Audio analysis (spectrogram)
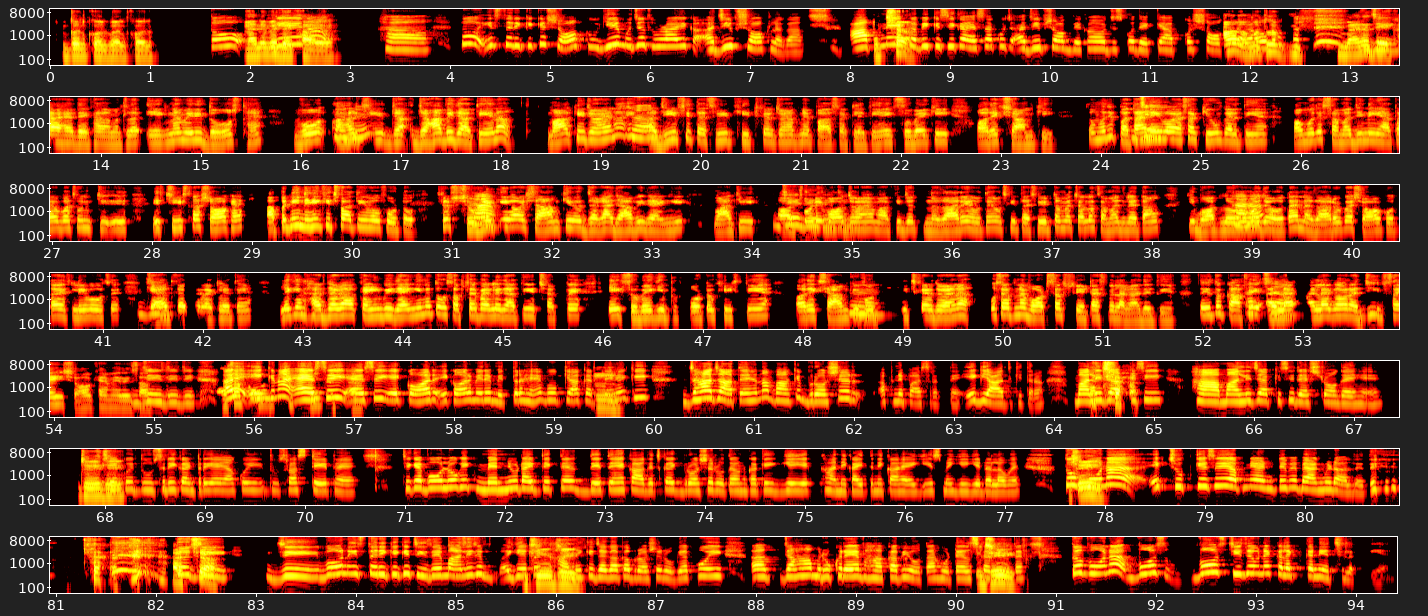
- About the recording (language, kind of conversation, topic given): Hindi, unstructured, आपका पसंदीदा शौक क्या है और क्यों?
- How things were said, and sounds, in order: in English: "शॉक"; chuckle; laughing while speaking: "खिंचवाती"; horn; in English: "ब्रोशर"; other background noise; laughing while speaking: "अच्छा"; in English: "रेस्ट्रों"; in English: "कंट्री"; in English: "स्टेट"; in English: "मेन्यू टाइप"; in English: "ब्रोशर"; chuckle; in English: "ब्रोशर"; in English: "होटल्स"; tapping; in English: "कलेक्ट"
